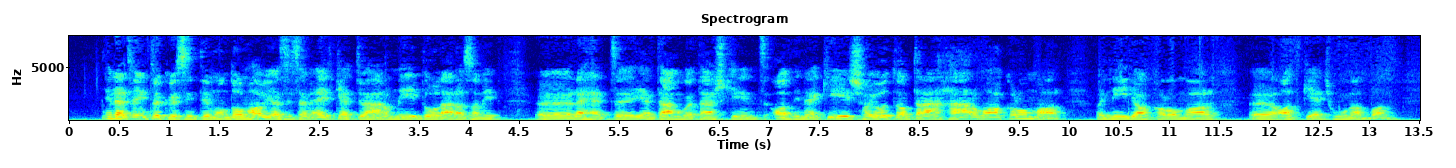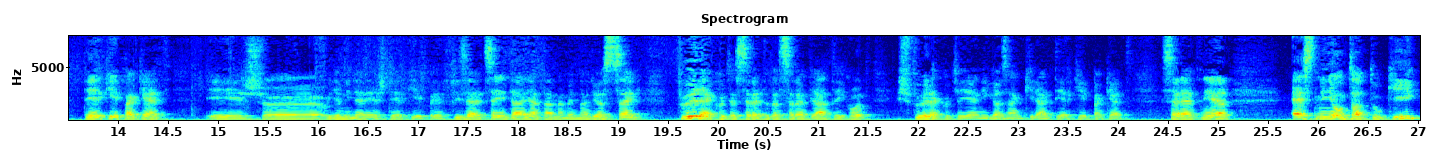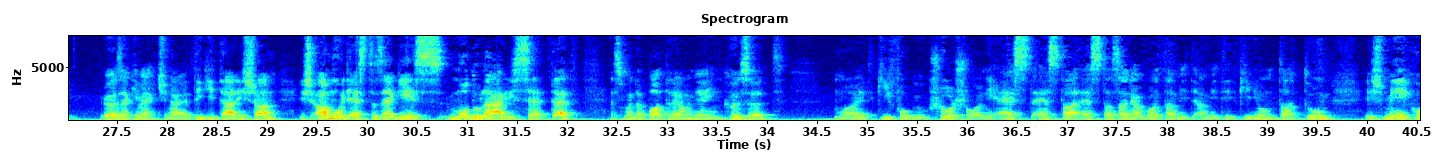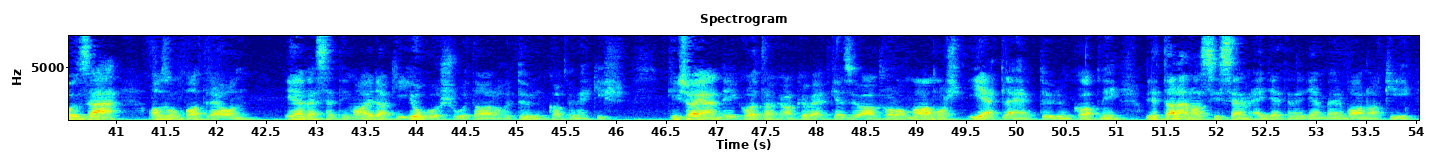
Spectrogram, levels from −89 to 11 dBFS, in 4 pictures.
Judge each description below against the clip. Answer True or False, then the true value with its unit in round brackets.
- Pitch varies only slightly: False (3.6 semitones)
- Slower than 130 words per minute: False (150 wpm)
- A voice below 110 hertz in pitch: False (115 Hz)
